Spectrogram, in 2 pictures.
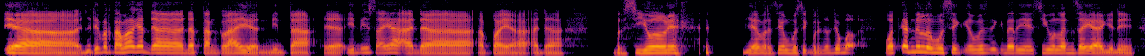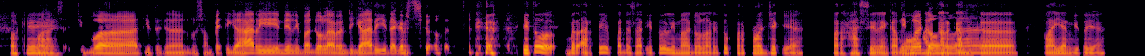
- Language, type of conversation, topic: Indonesian, podcast, Kapan sebuah kebetulan mengantarkanmu ke kesempatan besar?
- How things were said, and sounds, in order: drawn out: "Iya"; laughing while speaking: "ya"; chuckle; laughing while speaking: "kerja, betul"; chuckle; giggle; other background noise; tapping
